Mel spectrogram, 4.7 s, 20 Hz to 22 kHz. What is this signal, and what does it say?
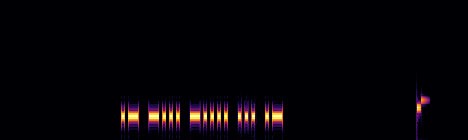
Morse code, heard as a keyed tone, about 34 wpm, 700 Hz. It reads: AB6SA
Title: USA Call Signs - 5 Characters - 4x Character Spacing - 35wpm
